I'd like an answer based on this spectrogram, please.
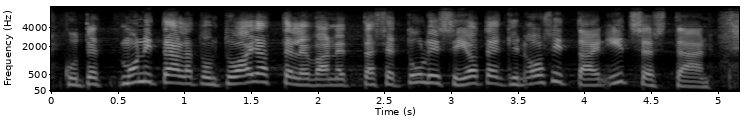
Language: Finnish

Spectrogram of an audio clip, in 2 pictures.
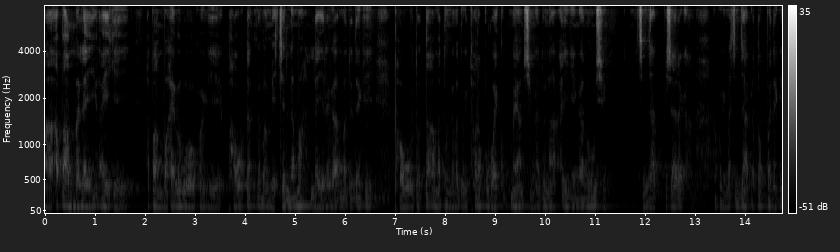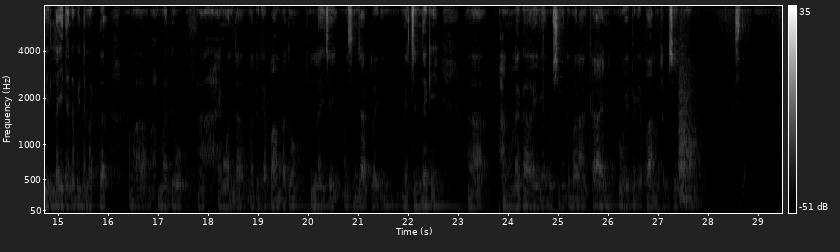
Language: Manipuri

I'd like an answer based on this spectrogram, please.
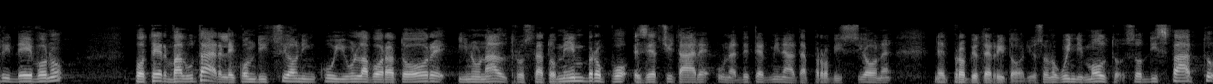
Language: Italian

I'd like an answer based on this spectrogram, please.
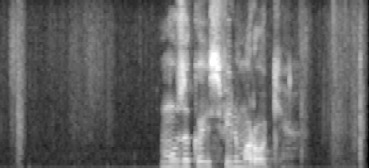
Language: Russian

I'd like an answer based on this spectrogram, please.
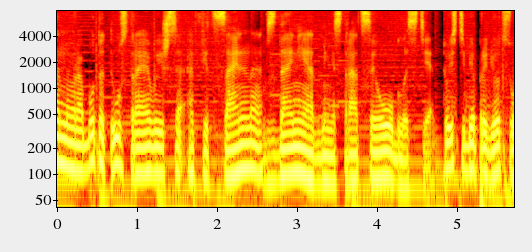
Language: Russian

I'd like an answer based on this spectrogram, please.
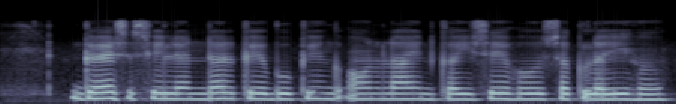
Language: Magahi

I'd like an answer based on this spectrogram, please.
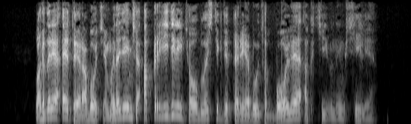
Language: Russian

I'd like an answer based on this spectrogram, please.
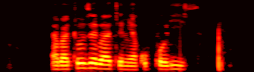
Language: Ganda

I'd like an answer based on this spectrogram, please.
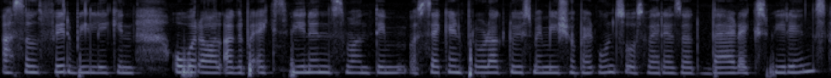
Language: Kashmiri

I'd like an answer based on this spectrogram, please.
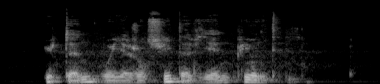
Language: French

